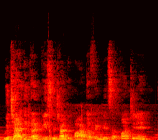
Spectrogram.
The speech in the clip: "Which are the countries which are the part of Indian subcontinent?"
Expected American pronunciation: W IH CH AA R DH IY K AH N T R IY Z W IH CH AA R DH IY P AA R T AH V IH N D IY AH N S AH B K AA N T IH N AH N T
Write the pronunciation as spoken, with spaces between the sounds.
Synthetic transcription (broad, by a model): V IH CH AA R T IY K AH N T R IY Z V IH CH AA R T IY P AA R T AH P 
